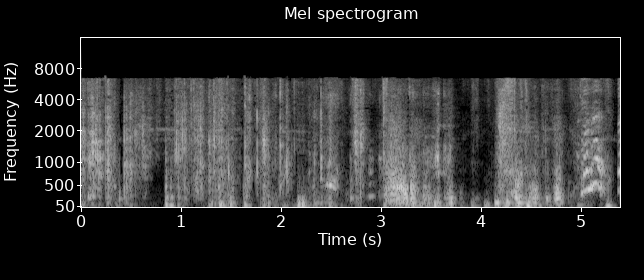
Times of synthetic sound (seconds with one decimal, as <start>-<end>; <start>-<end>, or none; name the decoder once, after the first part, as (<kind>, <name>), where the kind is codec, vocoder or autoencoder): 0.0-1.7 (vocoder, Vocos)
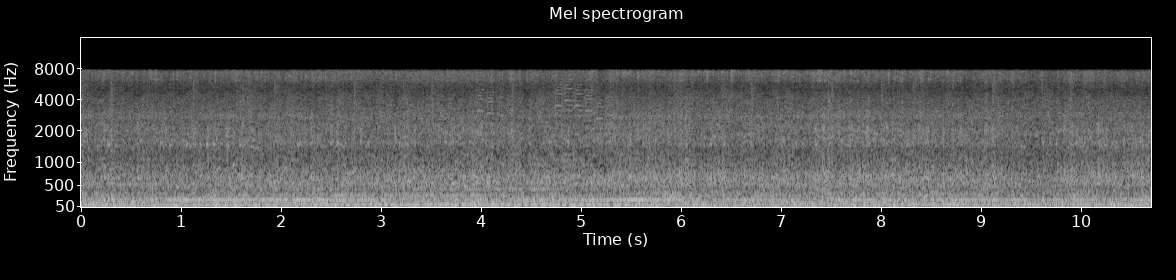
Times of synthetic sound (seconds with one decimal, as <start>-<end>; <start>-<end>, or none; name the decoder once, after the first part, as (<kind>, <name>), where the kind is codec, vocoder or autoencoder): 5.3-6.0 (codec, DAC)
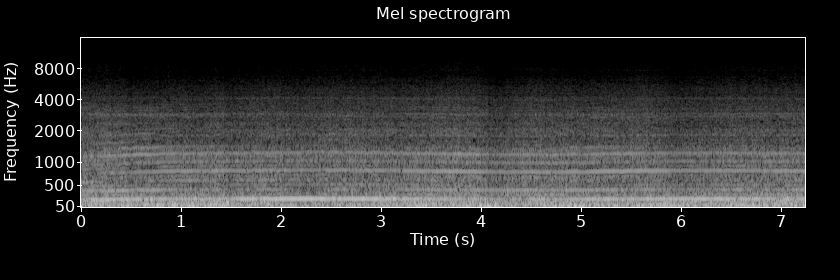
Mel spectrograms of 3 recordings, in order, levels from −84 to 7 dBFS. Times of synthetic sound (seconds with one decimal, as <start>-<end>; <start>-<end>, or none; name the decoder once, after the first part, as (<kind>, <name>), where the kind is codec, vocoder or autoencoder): 0.0-0.7 (vocoder, BigVGAN v2); 1.2-3.2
